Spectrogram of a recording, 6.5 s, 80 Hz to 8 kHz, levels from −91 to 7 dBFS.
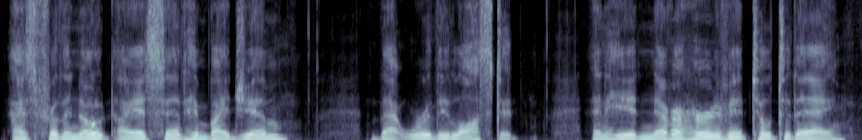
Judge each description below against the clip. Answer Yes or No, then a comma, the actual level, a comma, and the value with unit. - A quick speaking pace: Yes, fast, 225 wpm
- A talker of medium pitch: Yes, medium, 145 Hz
